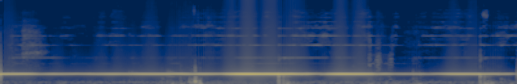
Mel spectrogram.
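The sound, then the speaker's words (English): A gong struck to make a chakra sound rings with a single steady, pure mid-pitched tone that holds loud and unbroken throughout, with a few brief knocks or taps sounding faintly underneath. “This is a chakra sound.”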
